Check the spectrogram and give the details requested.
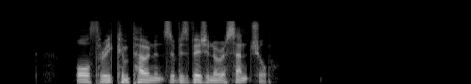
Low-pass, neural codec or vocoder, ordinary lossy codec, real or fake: none; codec, 16 kHz, 0.7 kbps, FocalCodec; none; fake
